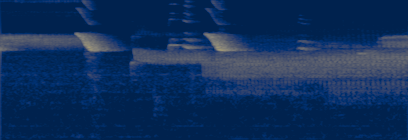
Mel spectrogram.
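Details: Canary singing in the morning: long sustained high trilled tones, with two sharp, loud downward-sliding notes standing out, then a steady, even rolling trill carrying through to the end.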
